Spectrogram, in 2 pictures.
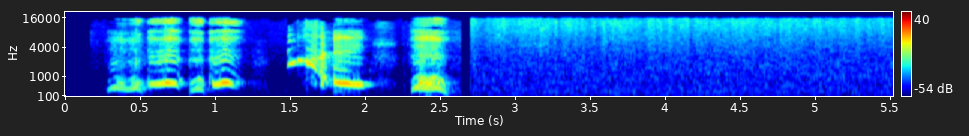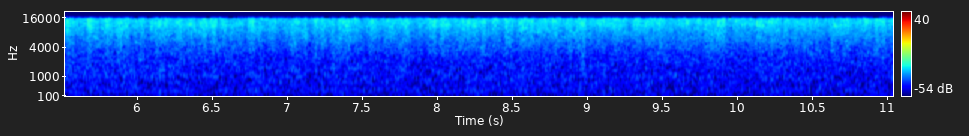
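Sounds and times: baby laughing: 0.2s - 2.7s.

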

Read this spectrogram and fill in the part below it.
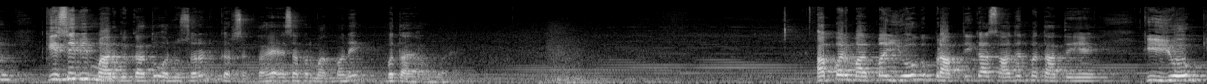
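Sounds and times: soft sustained background music: 0.0s - 12.0s
low rumble: 4.9s - 7.6s.

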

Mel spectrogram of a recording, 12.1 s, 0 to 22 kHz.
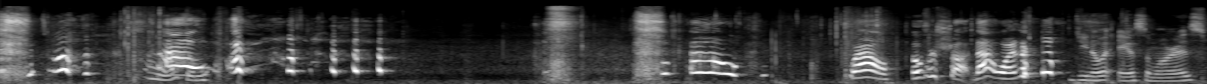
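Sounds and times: pretzel crunching: 0.4s - 2.6s, 6.8s - 9.4s
woman giggling: 1.8s - 4.0s.

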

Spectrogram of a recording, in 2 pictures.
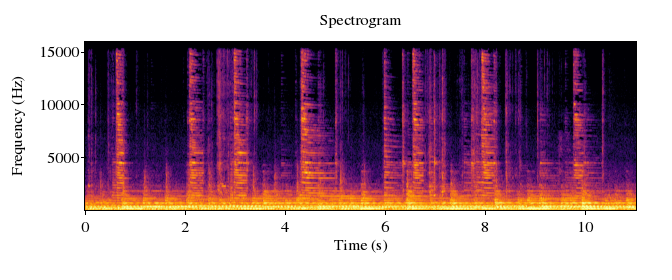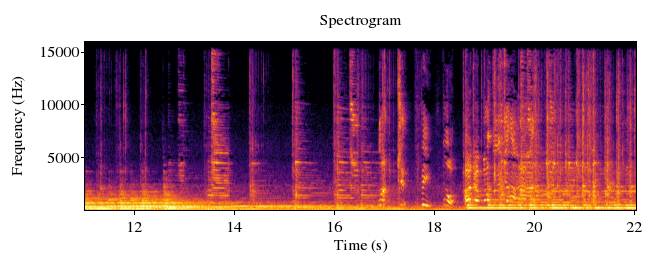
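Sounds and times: child strumming acoustic guitar: 0.0s - 22.0s.

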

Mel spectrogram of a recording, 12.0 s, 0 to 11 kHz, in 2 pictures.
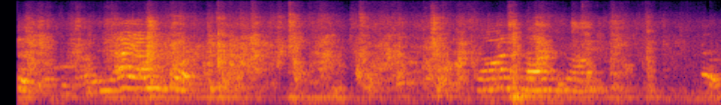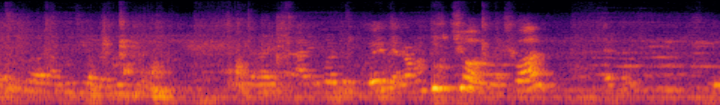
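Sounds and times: feet splashing in bathwater: 0.2s - 10.0s.

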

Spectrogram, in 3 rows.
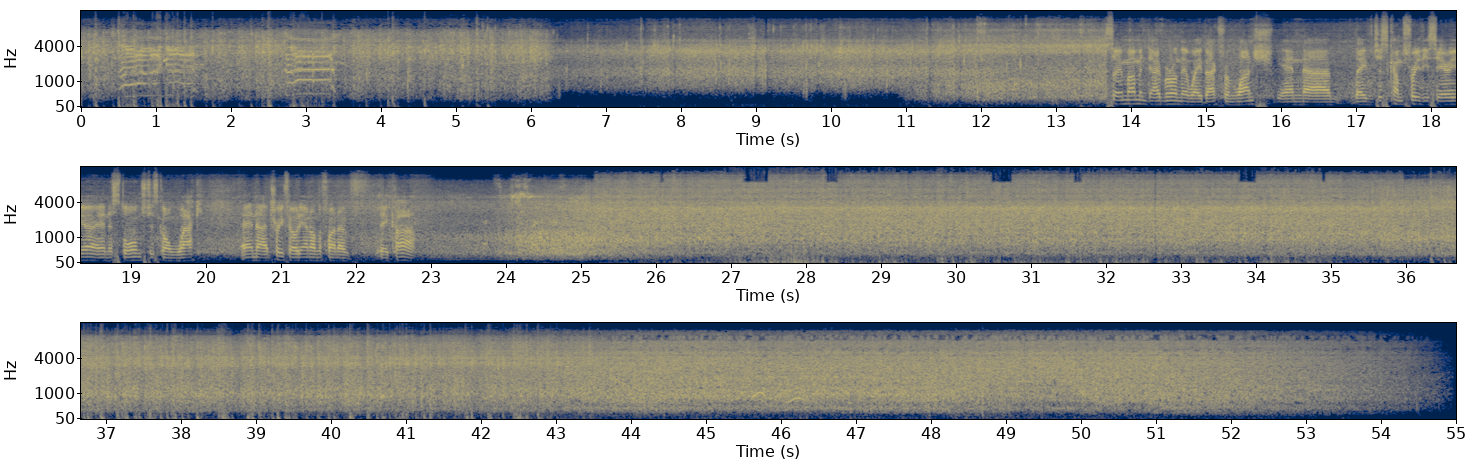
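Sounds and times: hailstones thudding: 0.0s - 14.0s, 25.1s - 53.6s
hail and rain falling: 0.0s - 23.5s, 24.6s - 54.9s.

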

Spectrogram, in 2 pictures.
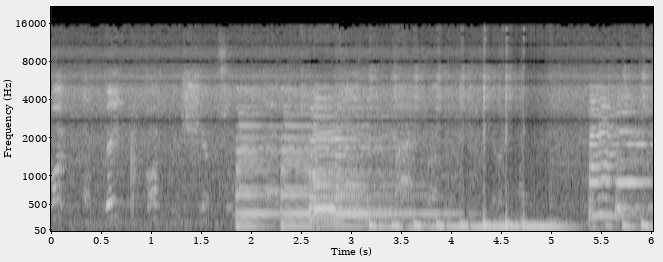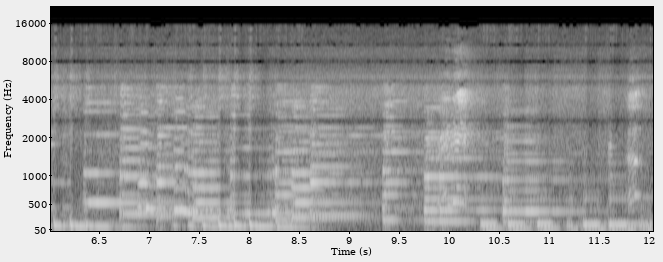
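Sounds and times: electric guitars holding a chord: 1.8s - 12.0s
drum hits: 1.9s - 8.8s.

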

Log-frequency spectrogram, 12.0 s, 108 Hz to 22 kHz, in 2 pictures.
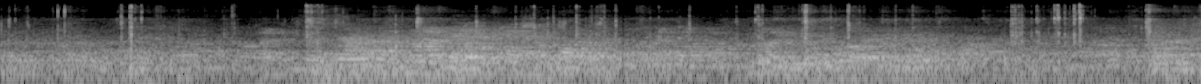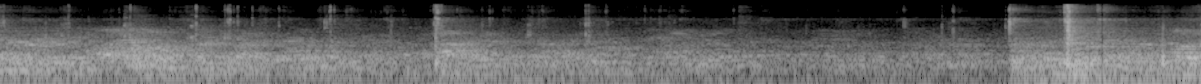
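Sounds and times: poker chips clicking: 0.0s - 9.2s
murmur of voices: 0.0s - 12.0s.

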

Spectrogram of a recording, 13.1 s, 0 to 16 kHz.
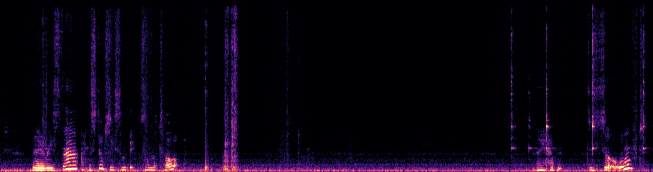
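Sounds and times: kitchen appliance humming: 5.8s - 13.0s.

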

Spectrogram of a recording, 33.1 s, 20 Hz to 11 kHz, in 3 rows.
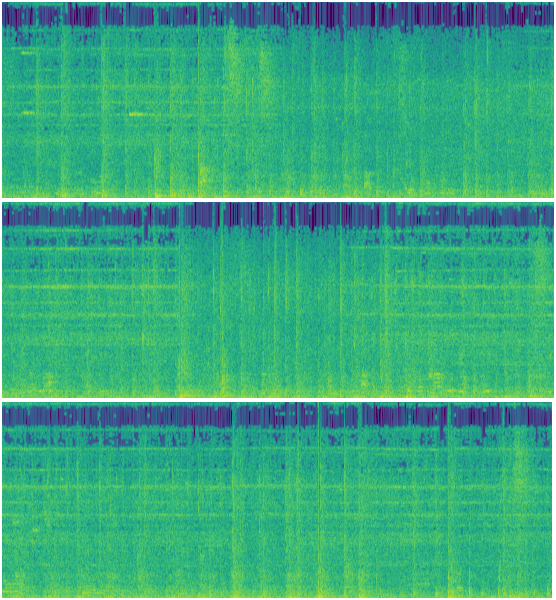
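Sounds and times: boxing gloves hitting focus mitts: 2.0s - 11.1s, 13.6s - 19.1s, 24.2s - 29.7s.

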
